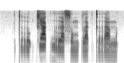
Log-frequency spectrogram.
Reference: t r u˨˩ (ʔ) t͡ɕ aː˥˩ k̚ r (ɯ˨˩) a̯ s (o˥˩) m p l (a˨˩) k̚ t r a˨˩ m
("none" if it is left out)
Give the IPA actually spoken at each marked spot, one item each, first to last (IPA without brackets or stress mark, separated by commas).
ʔ, ɯ˨˩, o˨˩, a˨˩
